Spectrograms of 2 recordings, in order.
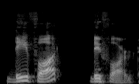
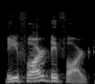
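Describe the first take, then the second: First: Slow, spaced repetition. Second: Said in the usual way. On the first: Shown as a demonstration. Teacher repeating the key shortcut to students, slowly spaced. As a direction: pause between for and default.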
